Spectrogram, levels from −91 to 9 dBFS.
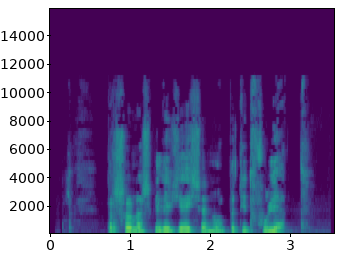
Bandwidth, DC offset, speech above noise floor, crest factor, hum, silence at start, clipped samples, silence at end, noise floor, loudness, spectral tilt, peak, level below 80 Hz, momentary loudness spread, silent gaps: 11.5 kHz; under 0.1%; 33 dB; 18 dB; none; 0.75 s; under 0.1%; 0.35 s; -56 dBFS; -24 LUFS; -6 dB/octave; -6 dBFS; -72 dBFS; 10 LU; none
